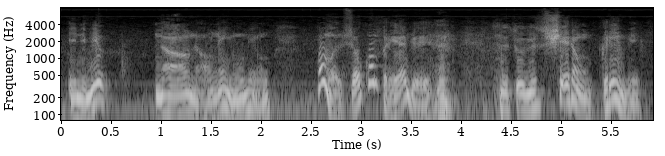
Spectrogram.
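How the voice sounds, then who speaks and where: A man's voice: on the low side, normal speed. An actor playing a flustered, deferential private secretary, hesitant and stammering as he testifies in an old radio mystery. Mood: nervous. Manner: hesitant, stammering, tag questions, animated storytelling. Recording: dull, noisy old radio drama recording.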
